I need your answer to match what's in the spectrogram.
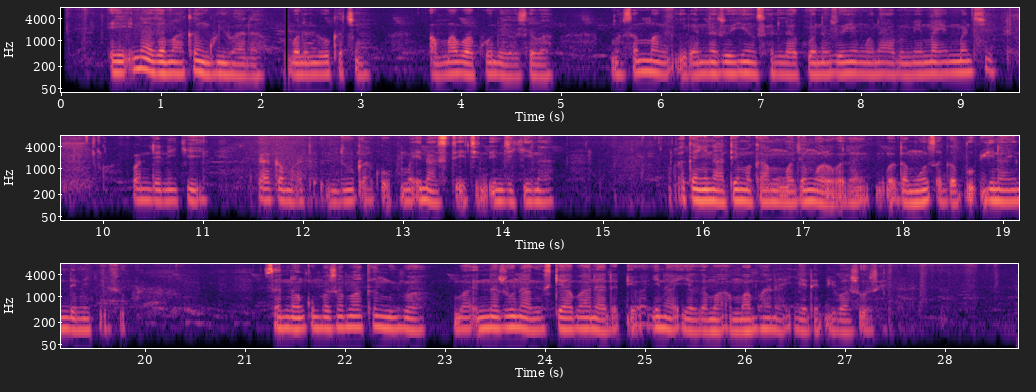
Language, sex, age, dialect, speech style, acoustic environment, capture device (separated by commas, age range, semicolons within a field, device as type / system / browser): Hausa, male, 18-24, Nigeria - Pidgin-influenced, relaxed; tired; focused; stressed, silence; nature, mobile / Linux / Chrome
